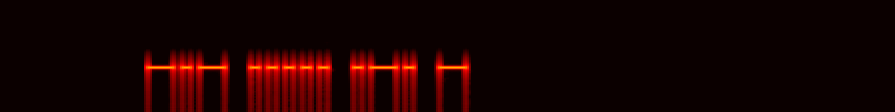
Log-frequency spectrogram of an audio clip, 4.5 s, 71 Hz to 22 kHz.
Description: Morse code, heard as a keyed tone, about 28 wpm, 700 Hz. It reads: K5RT
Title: Easy Call Signs - 28wpm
